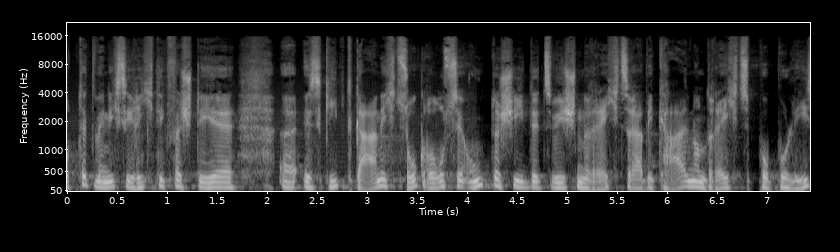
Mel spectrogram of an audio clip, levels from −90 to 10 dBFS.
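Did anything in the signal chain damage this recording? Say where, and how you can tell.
Yes. Mains buzz runs from 0.0 to 4.10 s in the analogue wiring stage: a raspy 60 Hz buzz about 35 dB below the speech. Sharp switching spikes, twice per mains cycle, from a rectifier, dimmer or poor shielding, stack harmonics up into the kilohertz range.

Audio missing between chunks is heard at 1.43, 3.41 and 5.38 s, where the speech skips forward by a few tens of milliseconds with no gap. Regular skips roughly 2 s apart point to the driver or buffer stage, likely dropping material at each chunk changeover.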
